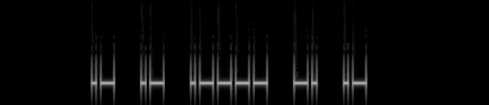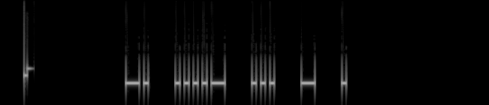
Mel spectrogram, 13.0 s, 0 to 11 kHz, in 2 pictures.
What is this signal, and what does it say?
Morse code, heard as a keyed tone, about 20 wpm, spaced as for 14 wpm, 700 Hz. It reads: AA1NA N4STE
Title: 062 Lesson 11g - Letter h - Call Signs 20wpm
